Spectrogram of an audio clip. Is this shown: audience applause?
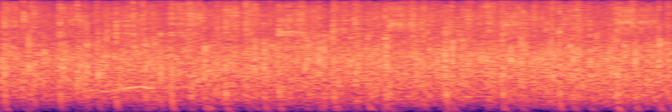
yes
